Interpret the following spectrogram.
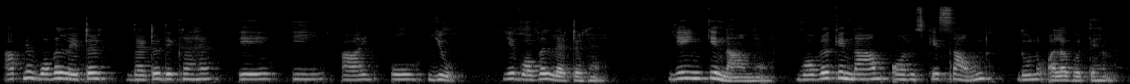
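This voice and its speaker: Indian woman English teacher, higher voice, unhurried phonics explainer. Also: warm tone. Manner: slow, patient explaining, spelling out letters. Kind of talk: phonics lesson for students.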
